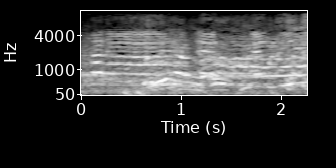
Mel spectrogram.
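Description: Many voices of a crowd at once, talking over one another with no single voice standing out.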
